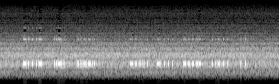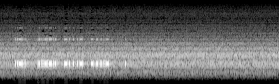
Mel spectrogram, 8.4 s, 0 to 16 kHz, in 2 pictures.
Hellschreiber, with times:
0.3-1.4 HIS
1.9-3.8 PLAY,
4.3-6.2 ISHA.

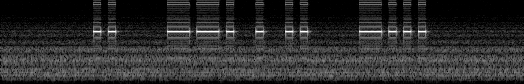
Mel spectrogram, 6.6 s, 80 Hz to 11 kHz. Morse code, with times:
1.2-1.4 I
2.1-3.8 GEI
4.5-5.3 B

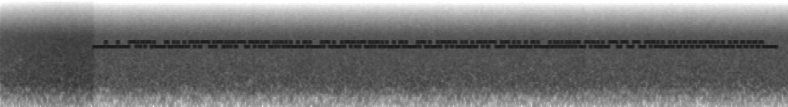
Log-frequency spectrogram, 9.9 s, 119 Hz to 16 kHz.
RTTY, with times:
2.1-2.4 CQ
2.5-3.1 TEST
3.3-4.3 ZS7ZK
4.5-5.5 ZS7ZK
5.7-6.0 CQ
6.1-7.3 OZ7JJB
7.5-8.1 599
8.2-8.8 288
9.0-9.6 288

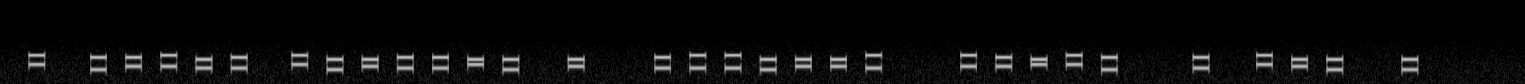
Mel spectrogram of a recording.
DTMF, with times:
0.3-0.4 #
0.9-2.5 28945
2.9-5.2 #1755*1
5.7-5.8 7
6.5-8.8 5661776
9.6-11.2 98*#2
11.9-12.1 5
12.6-13.4 #71
14.0-14.2 1

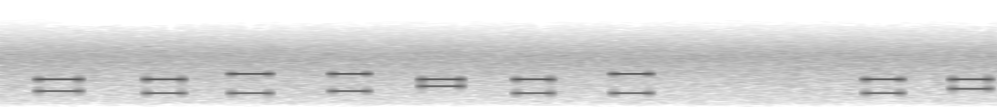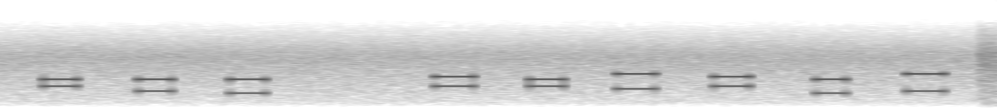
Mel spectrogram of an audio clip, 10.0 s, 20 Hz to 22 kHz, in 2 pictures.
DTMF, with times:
0.2-3.2 4136*13
4.3-6.3 17*41
7.2-9.7 0*9016

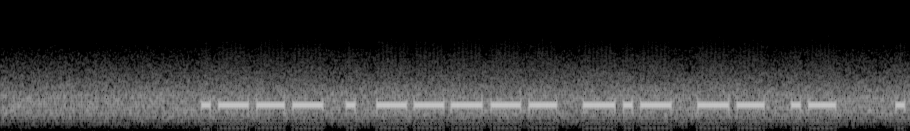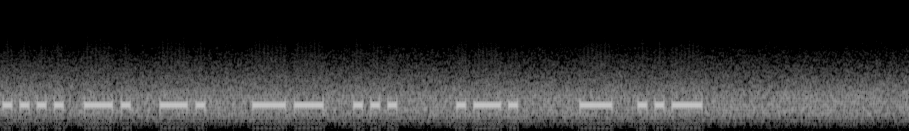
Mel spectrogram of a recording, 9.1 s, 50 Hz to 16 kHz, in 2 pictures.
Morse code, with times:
1.0-4.2 JE0KMA
4.5-5.6 5NN
5.8-6.5 MS
6.8-7.1 R
7.4-8.1 TU

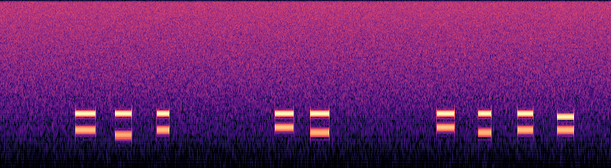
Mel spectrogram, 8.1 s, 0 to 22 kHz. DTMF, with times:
1.0-2.3 939
3.7-4.4 #6
5.8-7.6 #698

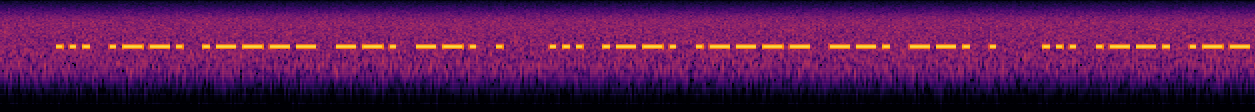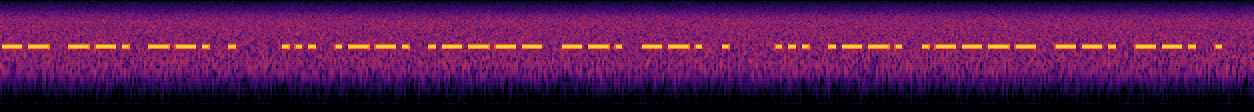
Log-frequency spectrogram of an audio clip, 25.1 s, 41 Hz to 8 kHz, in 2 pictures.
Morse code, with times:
0.6-5.0 SP1GGE
5.5-10.0 SP1GGE
10.4-14.9 SP1GGE
15.4-19.8 SP1GGE
20.3-24.8 SP1GGE

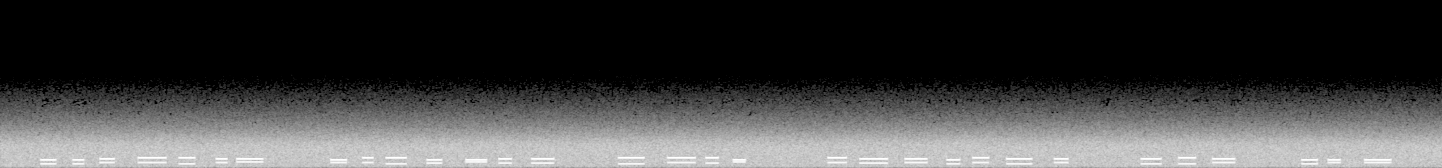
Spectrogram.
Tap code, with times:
none

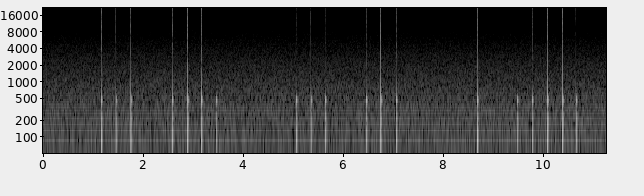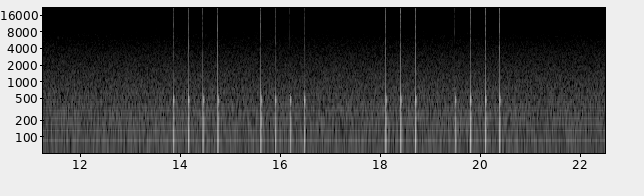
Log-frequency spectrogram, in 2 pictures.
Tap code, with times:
1.2-10.7 ONE
13.9-20.4 TO

